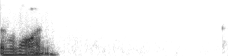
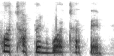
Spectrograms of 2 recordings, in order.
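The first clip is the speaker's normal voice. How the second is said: higher, quick alarmed "What happened?"; alarmed question; 8 semitones higher than usual. Retold or imitated. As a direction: ask in sudden worry, mildly voiced. Girl alarmed by her scream.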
